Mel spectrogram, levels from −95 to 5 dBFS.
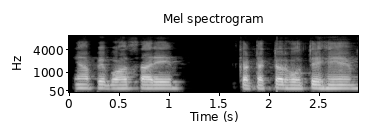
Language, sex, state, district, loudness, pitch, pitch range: Hindi, male, Bihar, Saran, -17 LUFS, 135 Hz, 135-140 Hz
